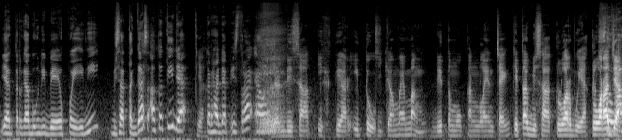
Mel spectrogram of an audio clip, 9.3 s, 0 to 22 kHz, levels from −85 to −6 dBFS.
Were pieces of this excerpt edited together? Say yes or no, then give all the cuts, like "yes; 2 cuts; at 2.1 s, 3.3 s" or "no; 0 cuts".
yes; 4 cuts; at 1.6 s, 4.0 s, 5.7 s, 7.6 s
